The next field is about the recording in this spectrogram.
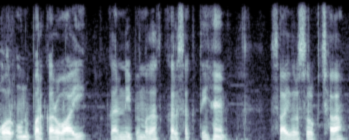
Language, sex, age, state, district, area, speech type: Hindi, male, 18-30, Madhya Pradesh, Seoni, urban, spontaneous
